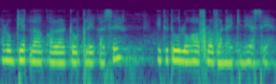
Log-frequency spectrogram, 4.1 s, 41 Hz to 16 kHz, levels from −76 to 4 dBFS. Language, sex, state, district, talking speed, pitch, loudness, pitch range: Nagamese, female, Nagaland, Dimapur, 200 wpm, 210 Hz, -14 LUFS, 195-225 Hz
